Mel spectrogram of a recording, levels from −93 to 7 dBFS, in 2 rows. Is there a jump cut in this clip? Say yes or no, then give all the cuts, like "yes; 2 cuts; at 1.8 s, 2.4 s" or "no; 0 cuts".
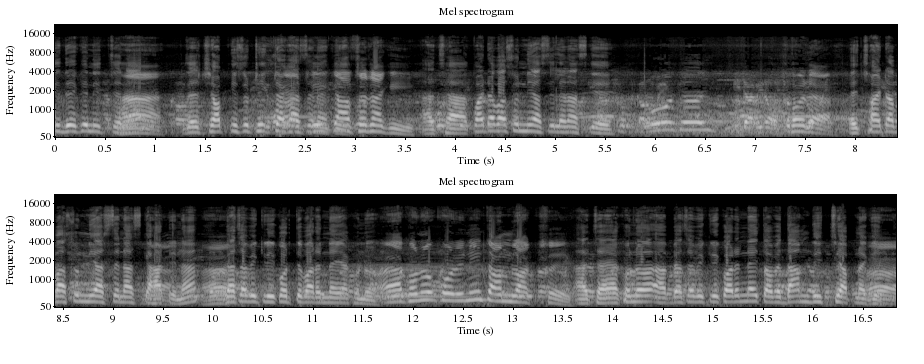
no; 0 cuts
